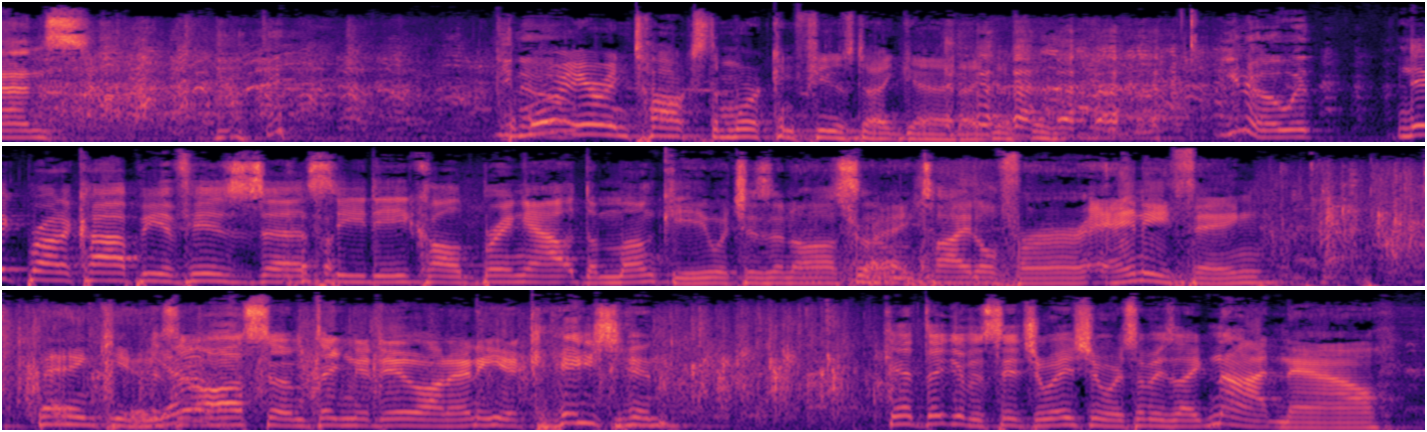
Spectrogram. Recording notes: Live from Zanies in Rosemont, IL.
